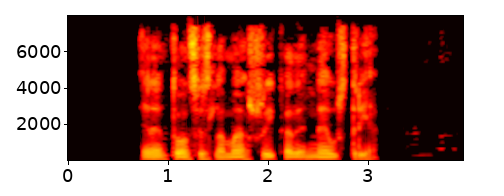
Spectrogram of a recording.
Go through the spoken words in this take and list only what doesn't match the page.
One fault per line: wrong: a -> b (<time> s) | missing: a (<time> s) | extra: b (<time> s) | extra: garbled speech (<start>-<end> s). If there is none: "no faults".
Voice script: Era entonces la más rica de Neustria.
no faults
